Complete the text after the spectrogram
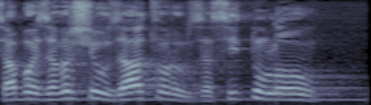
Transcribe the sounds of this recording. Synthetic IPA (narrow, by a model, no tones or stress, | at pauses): sabojezaʋr̩ʃiouzaːt̪ʋo̞ɾuzasit̪nulˠoːu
